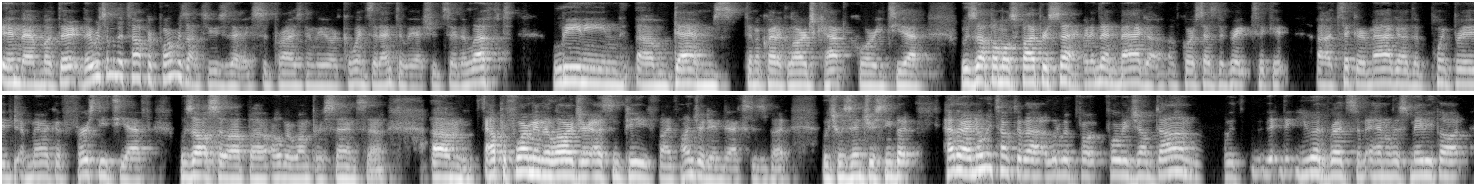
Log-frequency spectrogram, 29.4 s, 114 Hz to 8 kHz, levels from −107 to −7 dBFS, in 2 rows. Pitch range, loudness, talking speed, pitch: 140-175 Hz, -23 LUFS, 190 wpm, 155 Hz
